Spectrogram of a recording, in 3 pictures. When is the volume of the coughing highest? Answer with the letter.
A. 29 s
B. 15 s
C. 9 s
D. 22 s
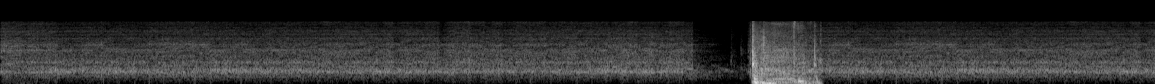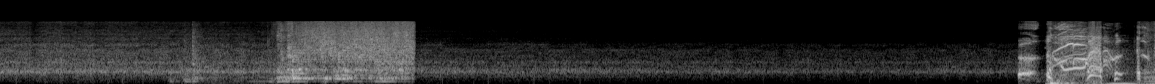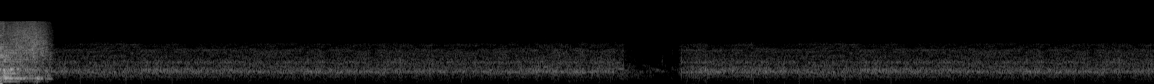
D.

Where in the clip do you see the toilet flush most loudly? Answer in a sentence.
The loudest moment of the toilet flush is at 15 seconds.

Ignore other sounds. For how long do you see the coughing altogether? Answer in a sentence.
You can hear the coughing for 2 seconds altogether.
